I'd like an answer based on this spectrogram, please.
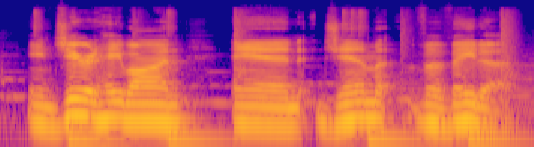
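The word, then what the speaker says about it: Vejvoda: Jared Habon and Jim Vaveda, whose name I made sure to learn how to pronounce this time because it's not Vegeta.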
